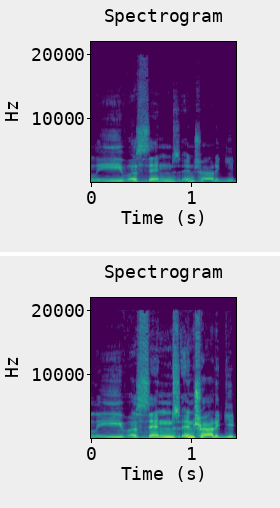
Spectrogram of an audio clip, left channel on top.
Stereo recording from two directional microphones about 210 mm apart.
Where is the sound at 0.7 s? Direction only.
30° right (ahead or behind).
